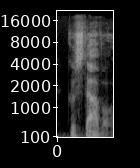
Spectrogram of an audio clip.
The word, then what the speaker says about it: Gustavo: Gustavo, am I saying your name properly now? – Gustavo. Yeah.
